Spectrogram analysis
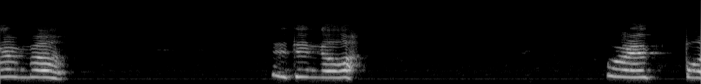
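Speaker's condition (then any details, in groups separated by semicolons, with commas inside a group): Cerebral palsy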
